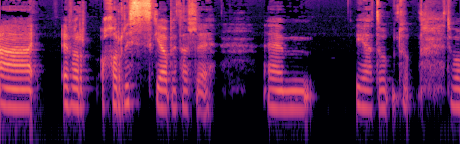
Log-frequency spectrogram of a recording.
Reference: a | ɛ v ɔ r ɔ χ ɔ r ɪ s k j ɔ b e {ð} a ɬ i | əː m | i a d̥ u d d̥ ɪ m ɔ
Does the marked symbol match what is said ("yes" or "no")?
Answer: no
